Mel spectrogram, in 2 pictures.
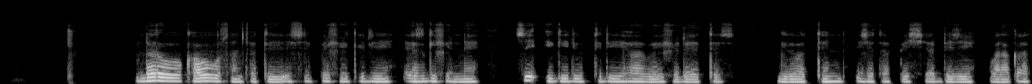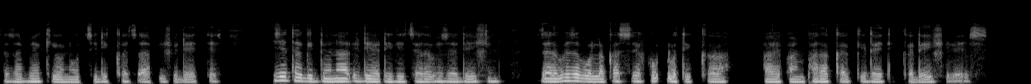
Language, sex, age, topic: Gamo, male, 25-35, government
